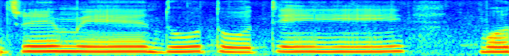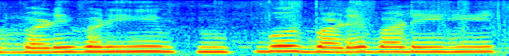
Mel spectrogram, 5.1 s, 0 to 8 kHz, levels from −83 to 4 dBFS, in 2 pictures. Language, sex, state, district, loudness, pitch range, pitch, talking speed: Hindi, female, Chhattisgarh, Kabirdham, -14 LUFS, 245-265 Hz, 255 Hz, 115 wpm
